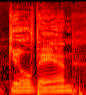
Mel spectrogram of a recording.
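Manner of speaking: Gildan as two names, Gil and Dan; low, deadpan Gildan, like Gil-Dan; mocked mispronunciation. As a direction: say Gildan with a full DAN at the end.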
